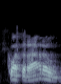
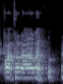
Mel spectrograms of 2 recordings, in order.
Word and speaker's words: Quartararo: Hoe spreek je zijn achternaam uit? – Quartararo, maar goed. Ik ben... – Oké? – Ik ben ook met een zeggen, Quartararo. – Quartararo, oké.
